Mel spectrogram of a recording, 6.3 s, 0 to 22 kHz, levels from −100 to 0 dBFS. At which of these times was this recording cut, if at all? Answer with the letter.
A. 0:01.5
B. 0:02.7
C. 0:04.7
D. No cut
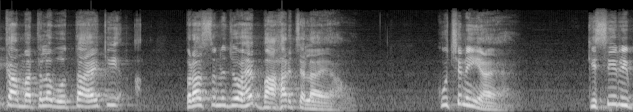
D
